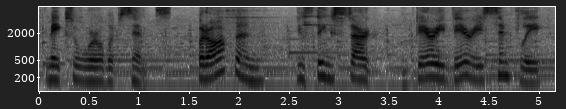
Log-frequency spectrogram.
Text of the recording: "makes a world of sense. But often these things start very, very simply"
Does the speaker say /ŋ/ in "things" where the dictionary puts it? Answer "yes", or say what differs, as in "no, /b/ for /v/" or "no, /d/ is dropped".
yes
